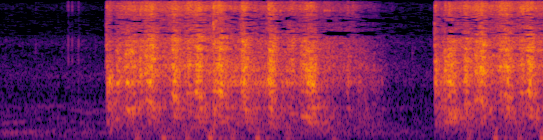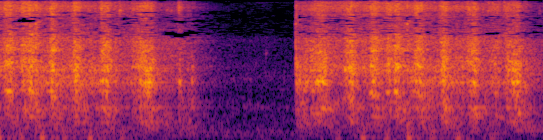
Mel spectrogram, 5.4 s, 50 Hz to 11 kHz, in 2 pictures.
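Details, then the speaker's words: Honda CB200 after starter button/solenoid wiring fix, key on: three bursts of brisk even cranking about 1.5 seconds each, engine spinning freely; starter circuit working fine. "but if i switch the key on if i'm right with laguna's help and john's help and everything else it should actually try and start off i don't want it to start up"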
